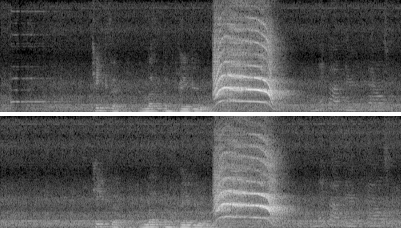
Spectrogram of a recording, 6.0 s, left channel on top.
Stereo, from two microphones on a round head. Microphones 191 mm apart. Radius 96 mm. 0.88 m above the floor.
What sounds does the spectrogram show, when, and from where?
1.4 s a man speaking: 60° left (ahead or behind), 1.2 m
3.2 s a scream: 35° left (ahead or behind), 0.8 m
4.6 s a woman speaking: 5° left (ahead or behind), 0.8 m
